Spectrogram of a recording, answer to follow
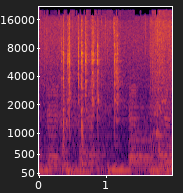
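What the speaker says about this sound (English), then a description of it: "The shallots, you don't want them brown, but you want them nicely sauteed" Shallots sauteing in a pan for a Swiss veal Geschnetzeltes, a steady close sizzle with soft crackles and a few stirring scrapes over two seconds.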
